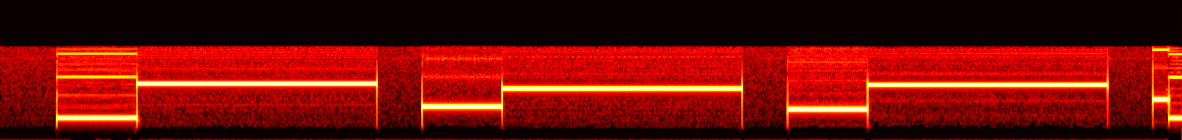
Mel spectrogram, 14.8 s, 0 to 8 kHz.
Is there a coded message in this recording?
Yes: two-tone page from 0.7 to 13.8 s, heard as a one-second tone, then a three-second tone, about 480 then 1250 Hz, about 730 then 1120 Hz, about 670 then 1220 Hz.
